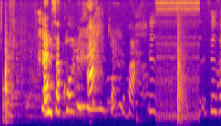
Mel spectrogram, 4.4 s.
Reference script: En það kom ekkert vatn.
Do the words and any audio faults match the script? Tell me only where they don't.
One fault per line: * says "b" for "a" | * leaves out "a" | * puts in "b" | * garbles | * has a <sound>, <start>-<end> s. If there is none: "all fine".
* has a thud, 3.5-3.8 s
